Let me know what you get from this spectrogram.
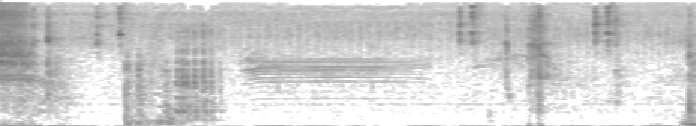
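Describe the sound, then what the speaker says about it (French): In a Minecraft game, a sheep gives a short bleat with a wavering tone, heard among scattered clicks and light game sounds at moderate volume. "On va s'occuper des petits moutons."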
